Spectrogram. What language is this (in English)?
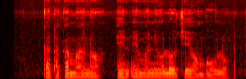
Luo (Kenya and Tanzania)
